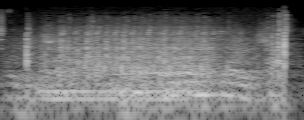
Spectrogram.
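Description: Bernina domestic sewing machine running steadily as it stitches fabric, a fast, even mechanical sound that stops right at the end.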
